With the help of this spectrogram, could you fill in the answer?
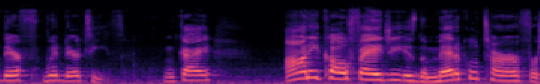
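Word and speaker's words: onychophagia: Okay, so Anie Kofagi, which is how it's pronounced, but you can see the word chop right there in the middle.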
